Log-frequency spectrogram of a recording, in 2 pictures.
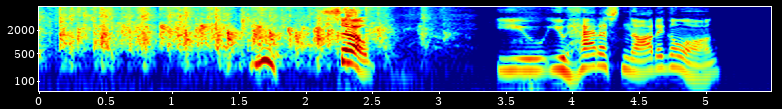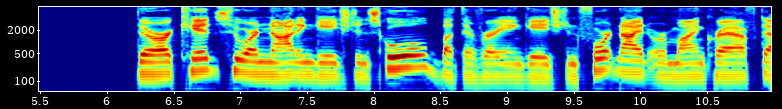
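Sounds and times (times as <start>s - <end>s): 
audience applause: 0.0s - 3.2s
speech: 1.5s - 2.6s, 3.4s - 5.2s, 6.2s - 10.9s.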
